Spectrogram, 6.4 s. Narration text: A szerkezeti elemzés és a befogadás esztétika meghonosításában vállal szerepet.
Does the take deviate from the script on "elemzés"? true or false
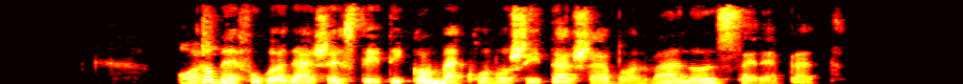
true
